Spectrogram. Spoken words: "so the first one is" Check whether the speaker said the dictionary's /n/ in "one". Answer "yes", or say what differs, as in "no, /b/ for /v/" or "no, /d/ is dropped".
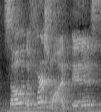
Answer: yes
